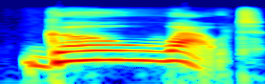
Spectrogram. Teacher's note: If you say it slowly, go out, your lips naturally form a W sound in the middle. Go out. This happens in both British and American English.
